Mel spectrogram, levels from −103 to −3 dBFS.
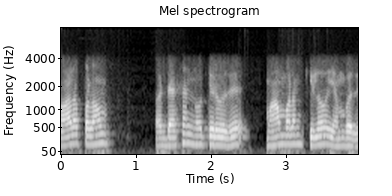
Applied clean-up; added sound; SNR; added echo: neural mask model RNNoise.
